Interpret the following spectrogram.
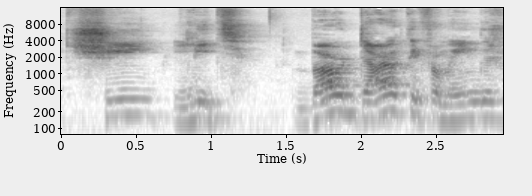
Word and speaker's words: чилить: Word number 8, чилить, pronounced like чилить, borrowed directly from an English verb to chill.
